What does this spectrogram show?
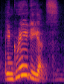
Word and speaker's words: ingredients: what are some ingredients ingredients how many syllables in Greedy yes four or five four four ingredients okay stress the second one ingredients what are some ingredients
